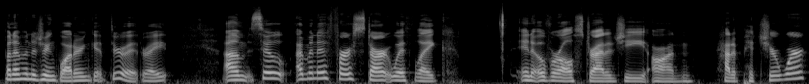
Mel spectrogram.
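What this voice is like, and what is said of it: Slightly raspy, just-woken voice. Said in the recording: “I woke up from a nap ... my voice is a little, I don't know, it's still in nap land. It's a little raspy”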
